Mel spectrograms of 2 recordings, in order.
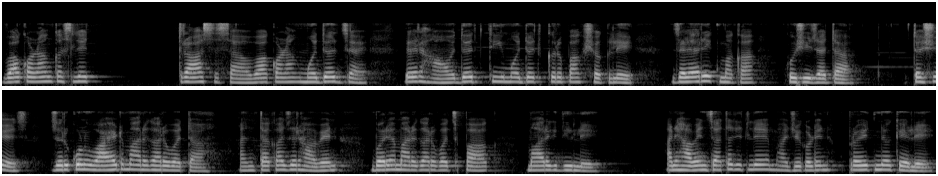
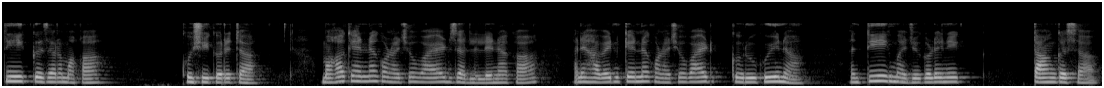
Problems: none marked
